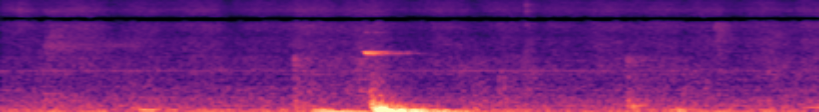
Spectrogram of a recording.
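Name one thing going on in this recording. An eraser wipes across a whiteboard.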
